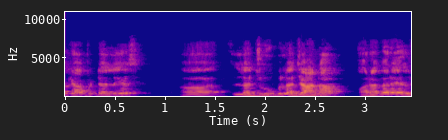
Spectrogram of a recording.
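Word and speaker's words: Ljubljana: Slovenia का capital is लजूब लजाना, और अगर एल साइलेंट है तो जूब जाना, दोनों में ही है।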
